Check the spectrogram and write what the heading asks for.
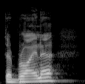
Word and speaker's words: De Bruyne: De Bruyne.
